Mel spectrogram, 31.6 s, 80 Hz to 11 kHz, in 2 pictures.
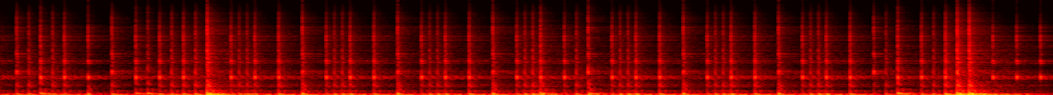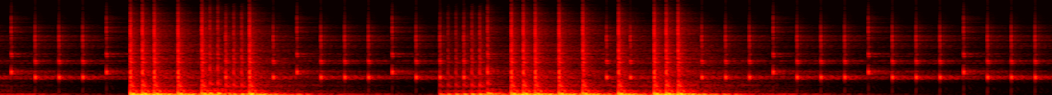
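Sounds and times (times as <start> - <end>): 
marching bass drum: 0.5 - 15.6, 17.8 - 20.7, 22.5 - 27.1.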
